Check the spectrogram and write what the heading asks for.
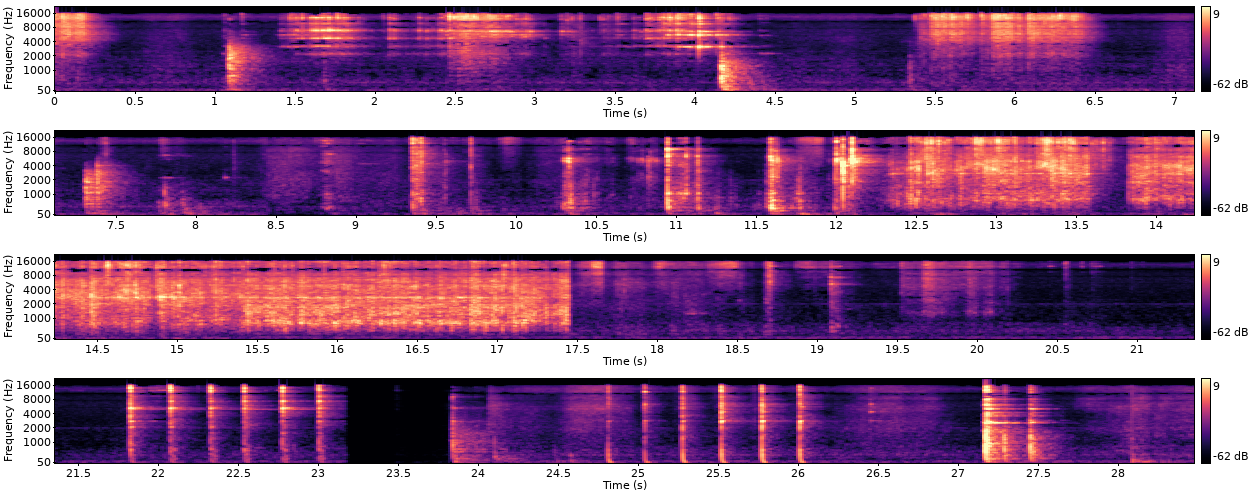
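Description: Glass and metal kitchenware clinking and knocking on a wooden countertop during coffee preparation. Midway, about five seconds of steady rushing noise, and near the end a quick run of light clicks.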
